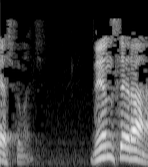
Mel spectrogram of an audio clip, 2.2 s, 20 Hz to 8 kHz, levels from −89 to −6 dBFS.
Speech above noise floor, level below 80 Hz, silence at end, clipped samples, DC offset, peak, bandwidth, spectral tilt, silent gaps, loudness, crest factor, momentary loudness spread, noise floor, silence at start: 44 dB; -68 dBFS; 0 s; under 0.1%; under 0.1%; -6 dBFS; 5.8 kHz; -9.5 dB/octave; none; -21 LUFS; 18 dB; 11 LU; -66 dBFS; 0 s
